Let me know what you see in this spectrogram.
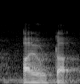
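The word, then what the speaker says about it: iota: इसको एक नाम दे दिया, उसको कहा आई, लिखेंगे आई, पढ़ेंगे आयोटा, ये लिखा हुआ है इसका प्रोनाउंसिएशन आयोटा।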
